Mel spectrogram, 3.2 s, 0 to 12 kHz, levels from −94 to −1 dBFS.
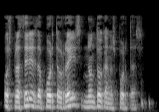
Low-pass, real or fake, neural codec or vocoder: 7.2 kHz; real; none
